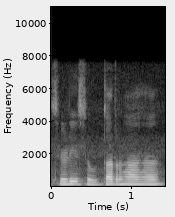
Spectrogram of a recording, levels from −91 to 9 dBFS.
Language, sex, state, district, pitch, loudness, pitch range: Hindi, male, Jharkhand, Palamu, 145 Hz, -16 LUFS, 145-150 Hz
